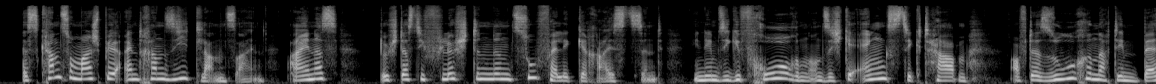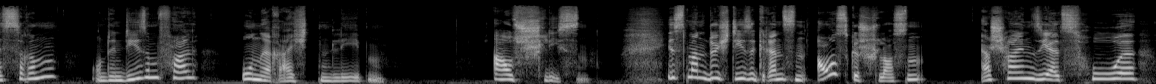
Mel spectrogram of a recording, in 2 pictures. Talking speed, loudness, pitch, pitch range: 115 wpm, -19 LUFS, 230 Hz, 185-260 Hz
